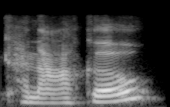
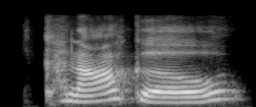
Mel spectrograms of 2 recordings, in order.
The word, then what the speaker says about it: Kanako: That's not how it's pronounced in Japanese, which is my heritage, which is where I'm from. In Japanese, it's Kanako.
